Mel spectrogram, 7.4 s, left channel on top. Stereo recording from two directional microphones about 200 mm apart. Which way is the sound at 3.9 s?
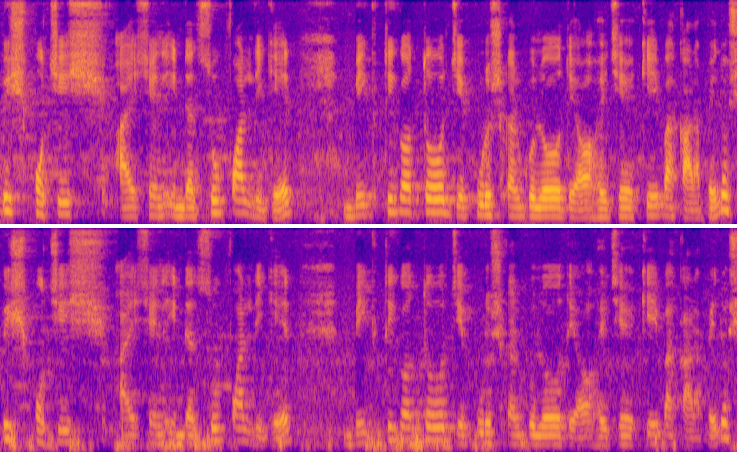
20° left (ahead or behind).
